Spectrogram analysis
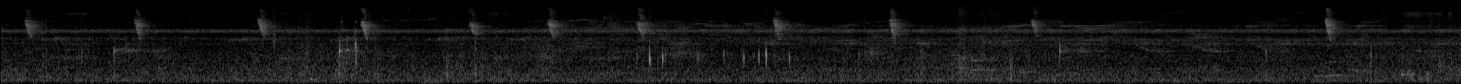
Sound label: Green Honeycreeper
